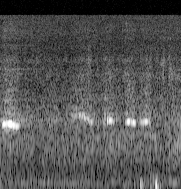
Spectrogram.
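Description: A person whistling faintly: one short note at the start, then a quick run of four or five short notes about a second in. A soft thump comes near the end.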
